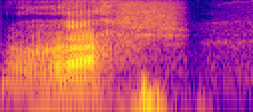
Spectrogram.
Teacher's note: a a almost a German kind of again rash uh and it's the sound of an R but more guttural it's further back in your throat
